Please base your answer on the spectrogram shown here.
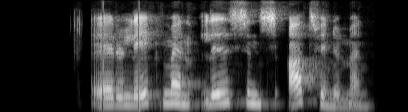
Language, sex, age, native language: Icelandic, female, 30-39, Icelandic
